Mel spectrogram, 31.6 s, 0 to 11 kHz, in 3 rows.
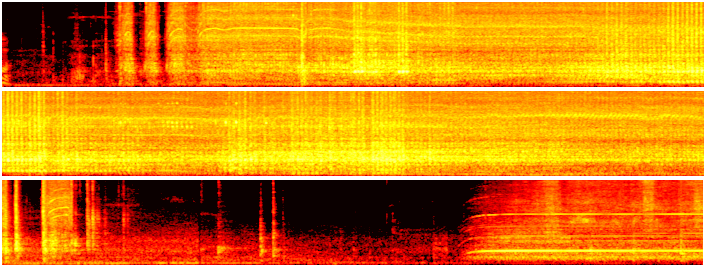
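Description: Cordless drill driving a 38 mm hole saw through the sheet-steel casing of a distribution board: a steady cutting grind for about eighteen seconds that then stops, with a few sharp clicks at either end. About two seconds before the end a vacuum cleaner starts up with a steady hum.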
